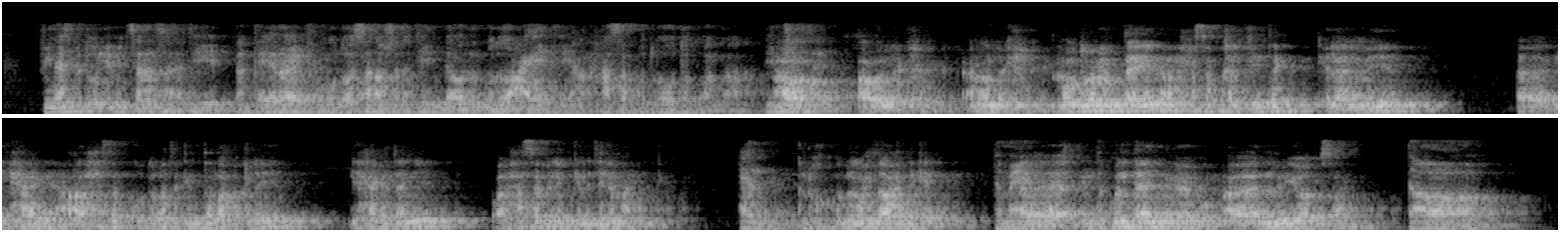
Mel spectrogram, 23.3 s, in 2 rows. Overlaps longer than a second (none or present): none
